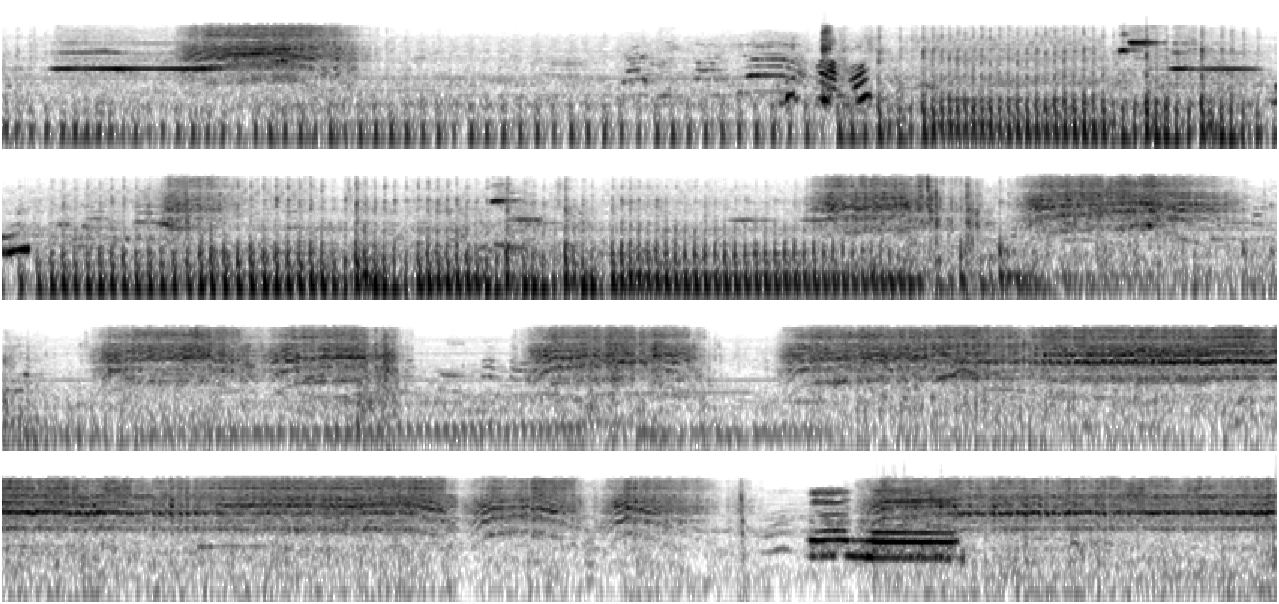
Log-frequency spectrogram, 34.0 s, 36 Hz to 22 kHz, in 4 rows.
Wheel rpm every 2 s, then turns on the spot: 60, 20, 0, 0, 10, 10, 10, 110, 60, 120, 90, 170, 220, 220, 110, 60, 230.
0-4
